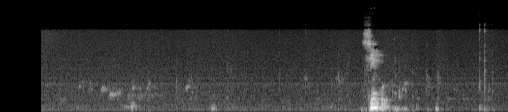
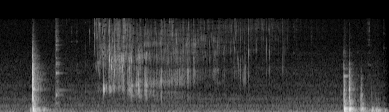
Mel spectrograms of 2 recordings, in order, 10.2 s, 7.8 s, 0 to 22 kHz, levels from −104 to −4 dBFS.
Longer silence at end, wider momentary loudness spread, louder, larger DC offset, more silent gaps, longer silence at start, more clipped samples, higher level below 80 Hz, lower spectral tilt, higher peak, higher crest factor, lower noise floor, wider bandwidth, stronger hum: first, 2.25 s vs 0.05 s; first, 33 LU vs 27 LU; first, -18 LUFS vs -30 LUFS; neither; neither; first, 2.65 s vs 0.6 s; neither; second, -64 dBFS vs -42 dBFS; about the same, -7 dB/octave vs -6.5 dB/octave; about the same, -2 dBFS vs -2 dBFS; second, 26 dB vs 32 dB; about the same, -63 dBFS vs -61 dBFS; second, 7.6 kHz vs 11 kHz; neither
